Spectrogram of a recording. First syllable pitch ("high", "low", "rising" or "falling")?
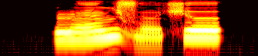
rising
